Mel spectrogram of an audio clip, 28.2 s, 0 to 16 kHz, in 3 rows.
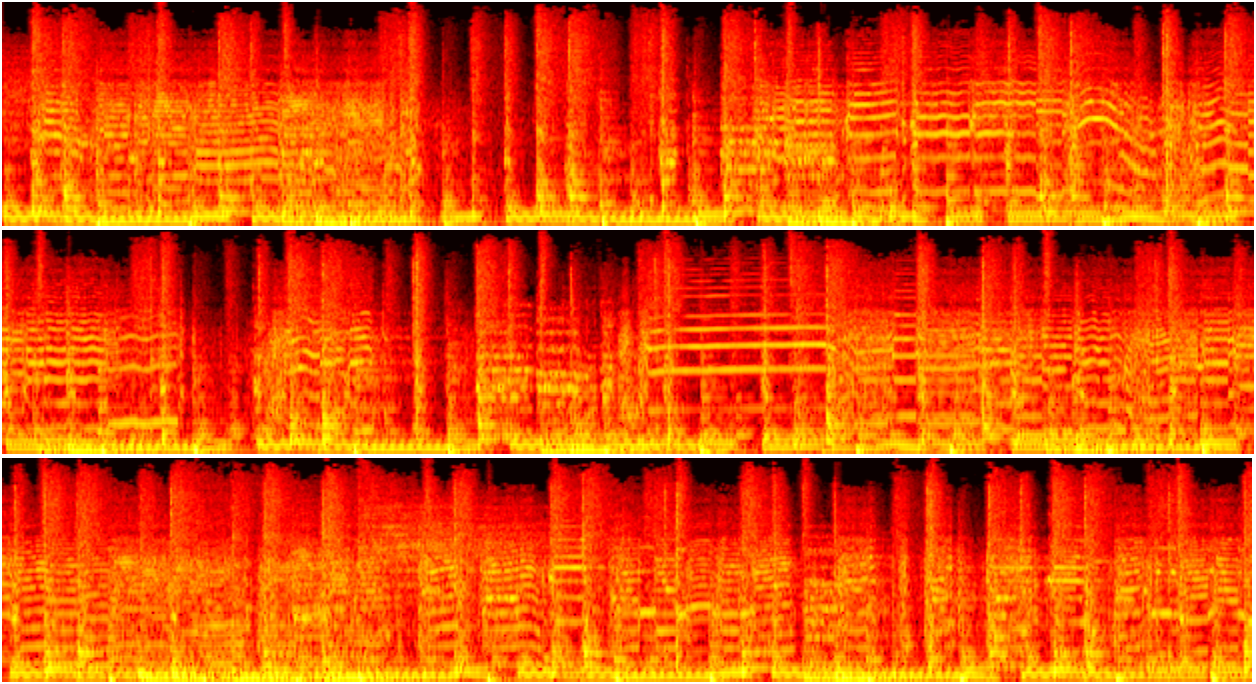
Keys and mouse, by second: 0.5 ctrl+r, 3.4 shift+middle click, 5.0 ctrl+r, 8.9 shift+middle click, 9.9 shift+middle click, 10.8 shift+middle click, 12.2 ctrl+r, 14.0 Tab, 14.6 shift+middle click, 15.2 shift+middle click, 15.4 middle click, 16.2 Tab, 16.9 shift+middle click, 19.2 Tab, 20.1 shift+middle click, 22.2 1, 22.9 click, 26.1 g.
